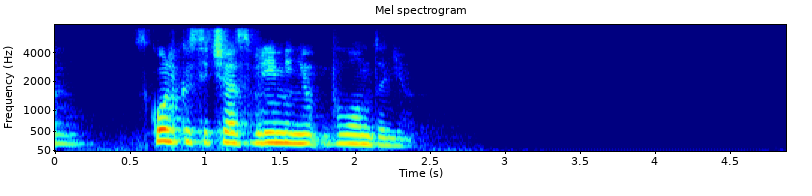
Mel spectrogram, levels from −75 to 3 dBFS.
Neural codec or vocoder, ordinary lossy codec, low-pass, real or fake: codec, 16 kHz, about 1 kbps, DyCAST, with the encoder's durations; AAC, 32 kbps; 7.2 kHz; fake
